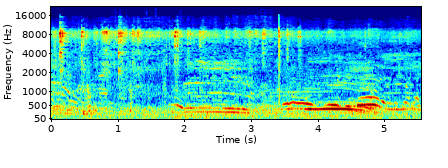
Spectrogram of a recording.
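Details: Several cattle lowing during full Kerapan Sapi bull race practice at the Asemanis track, Pamekasan; overlapping moos rise and fall in short arcs, the calls building in the second half, with crowd voices and sharp knocks in the background.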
